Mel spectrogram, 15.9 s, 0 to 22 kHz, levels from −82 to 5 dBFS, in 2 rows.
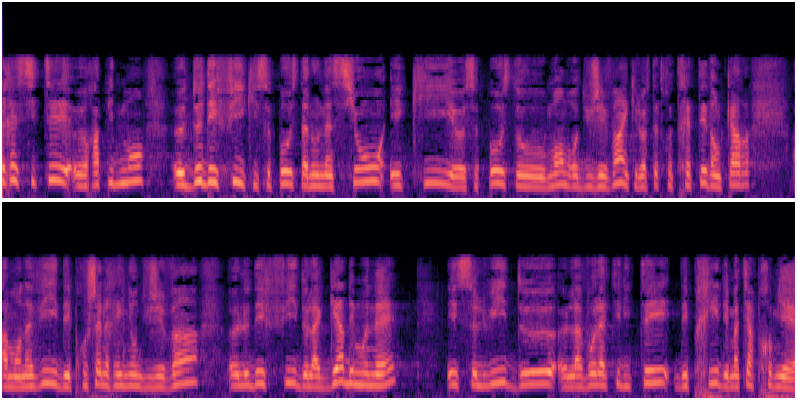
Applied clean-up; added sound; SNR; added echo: none; none; none; none.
